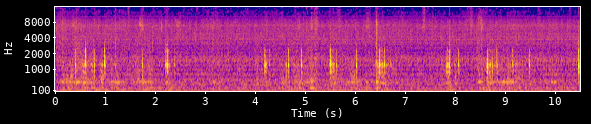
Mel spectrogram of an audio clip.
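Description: Sewer inspection camera being pulled back through the pipe on its push cable: a steady hum with scattered light clicks and ticks, some coming in quick little clusters.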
